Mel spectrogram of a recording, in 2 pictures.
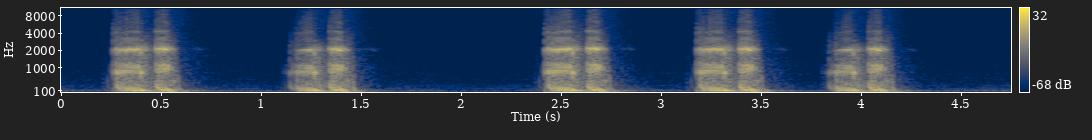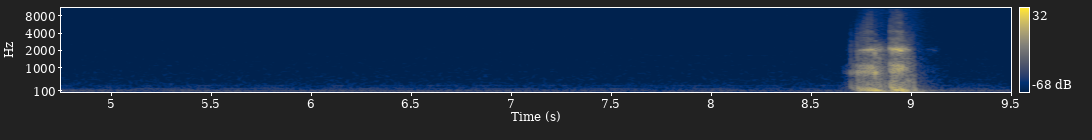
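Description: A frog calls with brief, raspy croaks, each split into two quick pulses, five in close succession. After a silent gap of several seconds a single matching croak follows, with nothing else heard.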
